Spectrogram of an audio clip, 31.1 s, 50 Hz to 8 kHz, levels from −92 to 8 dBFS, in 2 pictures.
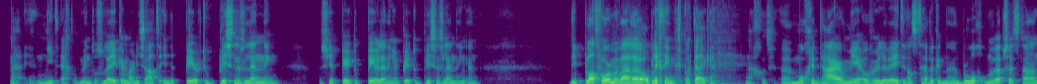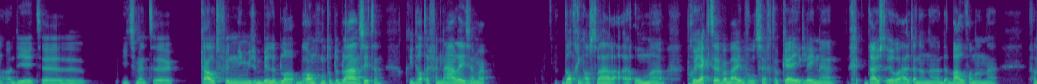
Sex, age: male, 20-39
